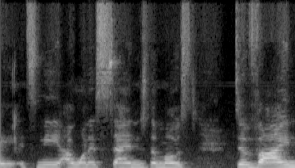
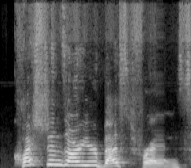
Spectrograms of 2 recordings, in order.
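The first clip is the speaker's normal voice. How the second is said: cheesy motherly voice, laid on, high and sing-song; 8 semitones higher, 7 dB louder than usual. Speaker repeats a saying they always use, in a cheesy mom voice. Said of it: "kind of in like my cheesy mom voice".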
